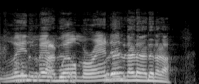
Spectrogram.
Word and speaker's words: Lin-Manuel Miranda: Every time I say it, like Lin-Manuel Miranda, I was like Lin-Manuel Miranda.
